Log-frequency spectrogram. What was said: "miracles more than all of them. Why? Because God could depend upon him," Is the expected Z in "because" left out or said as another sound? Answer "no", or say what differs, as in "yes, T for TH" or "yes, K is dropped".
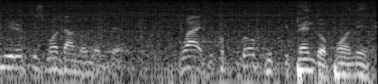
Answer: yes, Z is dropped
